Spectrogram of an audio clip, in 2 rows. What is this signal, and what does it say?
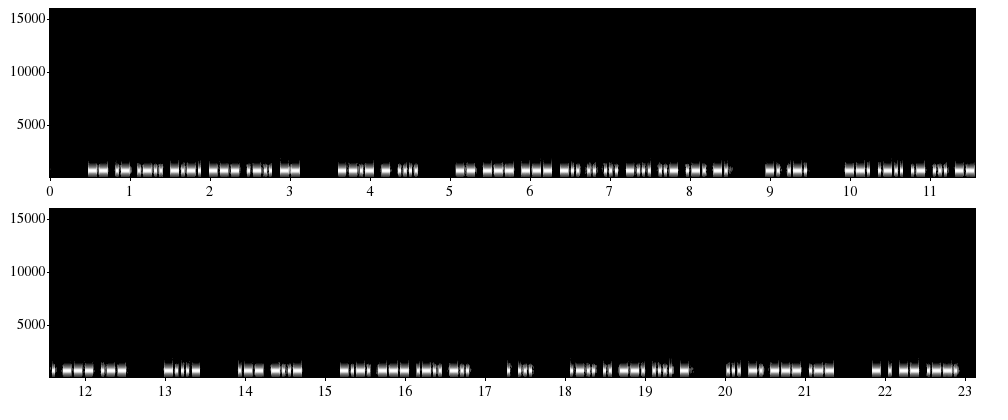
Morse code, heard as a keyed tone, about 36 wpm, 700 Hz. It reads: MALCOLM QTH MOODISBURN NR GLASGOW <BT> WX COLD ES LIGHT SNOW TEMP
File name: UK MASTER QSOs TRAINING / 35WPM / UK MASTER QSOs 0033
